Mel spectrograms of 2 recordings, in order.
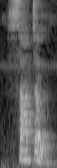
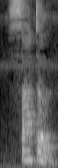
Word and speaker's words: subtle: of silent letter B B is often silent when it is before T I repeat B is often silent where it is before T let's have a few examples that doubt better subtle subtle not subtly so these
